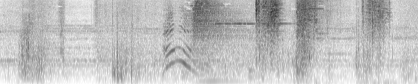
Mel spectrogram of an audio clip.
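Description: A blade stabs into a body with a heavy thud.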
